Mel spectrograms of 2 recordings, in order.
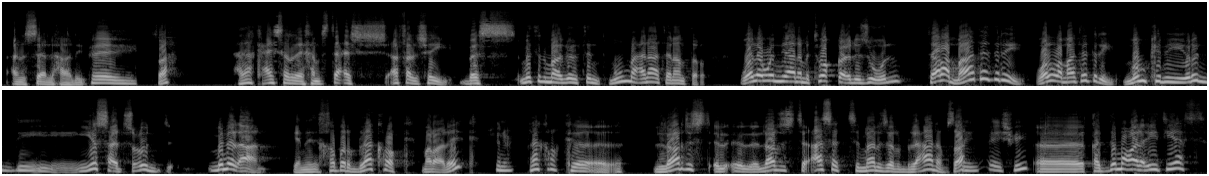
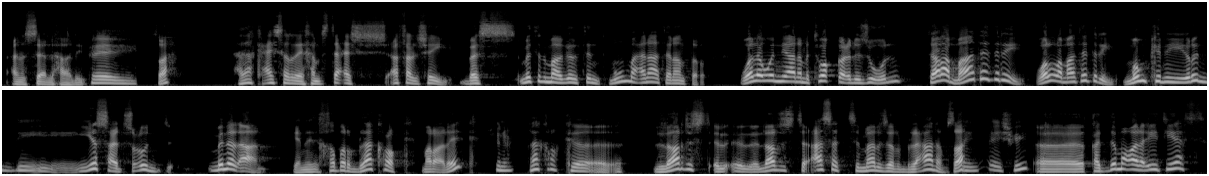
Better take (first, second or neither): second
